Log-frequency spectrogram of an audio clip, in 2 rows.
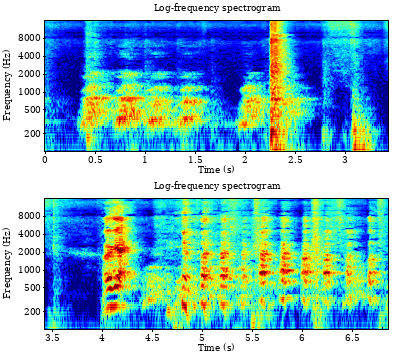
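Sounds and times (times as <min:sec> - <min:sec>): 
dog barking and yelping excitedly: 0:00.3 - 0:02.8, 0:04.4 - 0:05.1
speech: 0:04.0 - 0:05.7
laughter: 0:04.7 - 0:06.8.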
